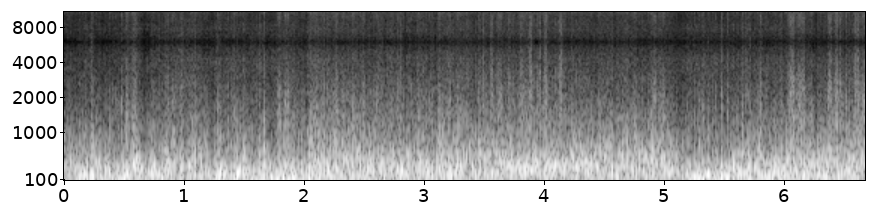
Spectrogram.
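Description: Loud, steady wind buffeting on the microphone from a mountain bike descending a paved road at about 39 mph.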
